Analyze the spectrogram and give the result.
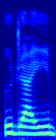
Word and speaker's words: ujjayi: she's using that yogi ujjayi breath. I said that wrong, I'm sure, but I think you said it right.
